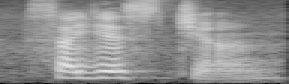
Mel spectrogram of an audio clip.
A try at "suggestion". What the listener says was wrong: Not chion. No, chun. Chun. Suggestion. Again?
